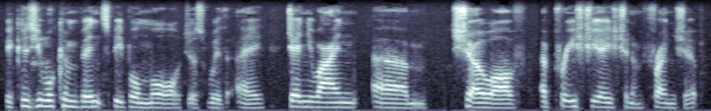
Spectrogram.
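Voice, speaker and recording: A man's voice: medium pitch, steady tone, unhurried, darkish tone, no room sound, muffled recording. A man hosting a podcast in loose, casual chat, swearing freely now and then. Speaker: podcast host.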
